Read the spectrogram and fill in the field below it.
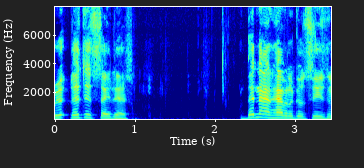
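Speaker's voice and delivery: talking while chewing, mouth full. Speaker talks to listening folks while chewing a gummy, chewing while talking. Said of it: "I apologize for the chewing".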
